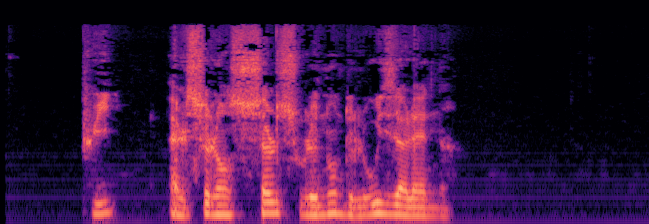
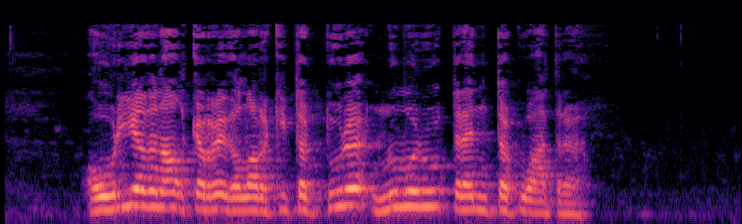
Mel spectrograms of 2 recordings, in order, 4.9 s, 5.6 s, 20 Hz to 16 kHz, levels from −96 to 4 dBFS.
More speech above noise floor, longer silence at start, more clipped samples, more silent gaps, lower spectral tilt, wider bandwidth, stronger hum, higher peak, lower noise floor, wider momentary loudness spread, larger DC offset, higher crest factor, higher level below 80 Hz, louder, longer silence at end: first, 54 dB vs 49 dB; about the same, 0.6 s vs 0.65 s; neither; neither; second, -4 dB/octave vs -6 dB/octave; about the same, 11.5 kHz vs 11.5 kHz; neither; first, -2 dBFS vs -6 dBFS; about the same, -73 dBFS vs -72 dBFS; about the same, 14 LU vs 12 LU; neither; about the same, 20 dB vs 18 dB; first, -56 dBFS vs -68 dBFS; first, -18 LUFS vs -23 LUFS; first, 1.5 s vs 1.2 s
